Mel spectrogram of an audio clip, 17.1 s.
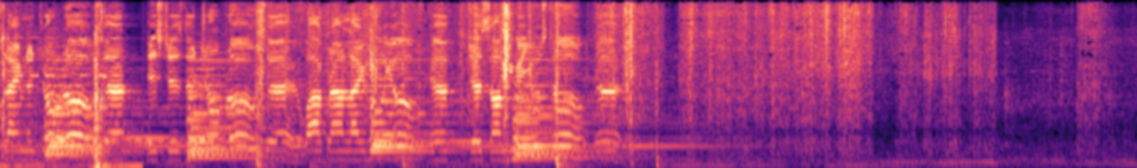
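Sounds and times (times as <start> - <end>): plastic mailer bag crinkling: 3.4 - 15.0, 16.1 - 16.8
wrapping rustling: 3.5 - 15.0, 16.0 - 17.0.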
